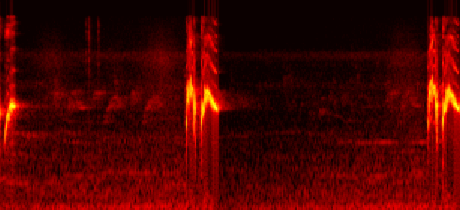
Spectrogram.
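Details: Red-whiskered bulbul in competitive song, used as a training lure. Three short bursts, each of two or three bright whistled notes with quick up-and-down inflections, are separated by silent gaps of about two seconds.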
